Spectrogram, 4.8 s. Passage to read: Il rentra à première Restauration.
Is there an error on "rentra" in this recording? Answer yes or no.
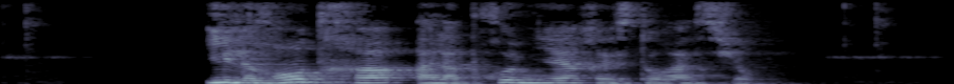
no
